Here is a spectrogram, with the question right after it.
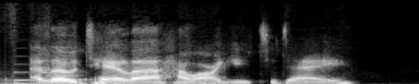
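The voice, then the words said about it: Put-on British accent. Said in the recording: “Love the British accent.”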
